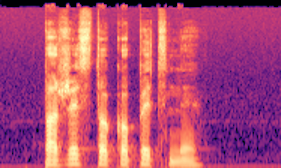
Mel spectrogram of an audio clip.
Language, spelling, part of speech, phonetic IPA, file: Polish, parzystokopytny, adjective, [paˈʒɨstɔkɔˈpɨtnɨ], Pl-parzystokopytny.ogg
